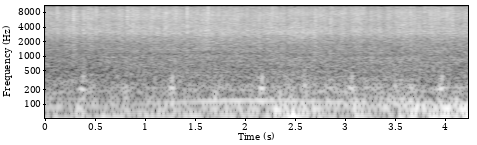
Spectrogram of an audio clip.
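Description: Heavy rain pours onto a car windshield while driving across the Delaware Bridge, in a dense, steady hiss like static, with a low rumble underneath that swells slightly toward the end. No one speaks.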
